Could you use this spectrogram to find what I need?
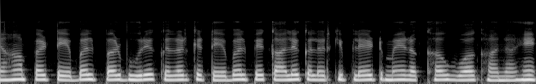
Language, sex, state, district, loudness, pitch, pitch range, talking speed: Hindi, female, Delhi, New Delhi, -12 LUFS, 215 Hz, 205-225 Hz, 200 wpm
